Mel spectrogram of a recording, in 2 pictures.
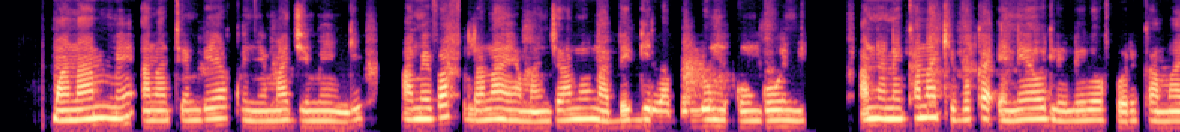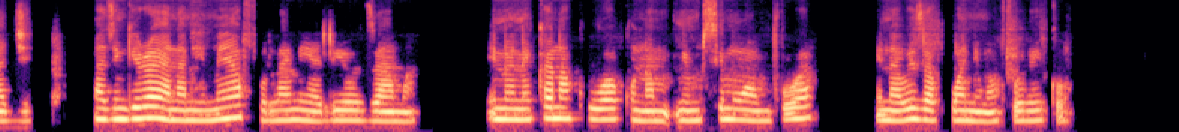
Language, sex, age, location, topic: Swahili, female, 18-24, Kisumu, health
